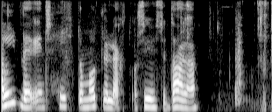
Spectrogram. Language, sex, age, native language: Icelandic, female, 18-19, Icelandic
